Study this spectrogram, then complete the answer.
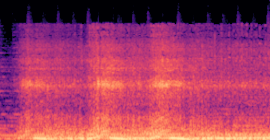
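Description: A Benelli Sei inline-six motorcycle engine revs loudly and steadily close by, its pitch rising and falling in smooth repeated surges with no voices.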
